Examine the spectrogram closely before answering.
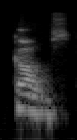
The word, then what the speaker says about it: Coombs: Combs. Coombs. Combs. Like hair combs.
